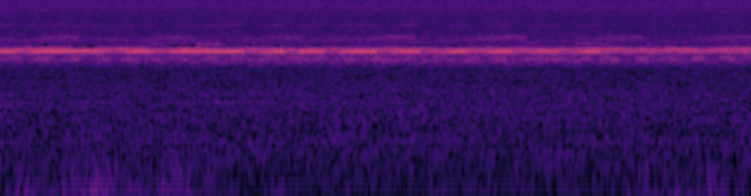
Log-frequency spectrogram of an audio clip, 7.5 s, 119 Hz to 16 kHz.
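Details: Autumn night insects in the forest at Tsukimi no Mori, Kaizu, Gifu Prefecture, Japan, overlooking the Nobi Plain from 180 m: a steady high-pitched chorus with pulsed chirps swelling and fading roughly twice per second, faint low rumble beneath.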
